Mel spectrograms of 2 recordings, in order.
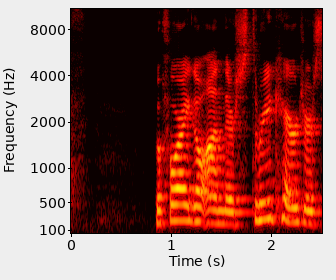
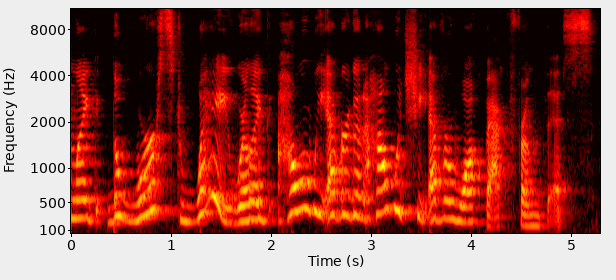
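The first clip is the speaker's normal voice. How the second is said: higher-pitched, emphatic paraphrased rant; acted indignation; 6 semitones higher than usual. Beatrice condemns Claudio for ruining Hero, mildly hammed-up indignation. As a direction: vent in exasperation on a cousin's behalf. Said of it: "And so Beatrice is saying".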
